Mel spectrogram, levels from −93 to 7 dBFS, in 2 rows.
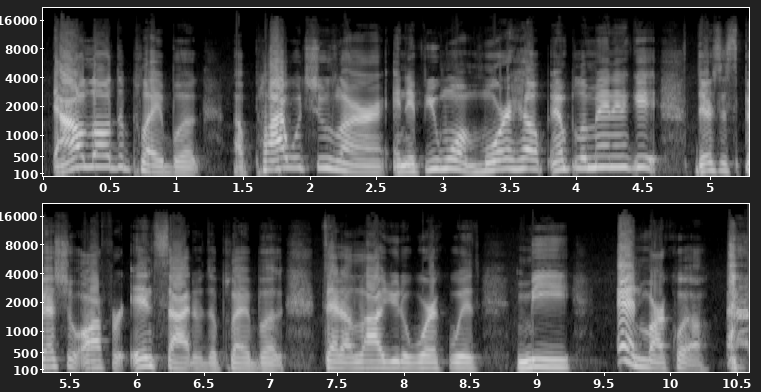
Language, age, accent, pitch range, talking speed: English, 40-59, American, 140-190 Hz, 180 wpm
